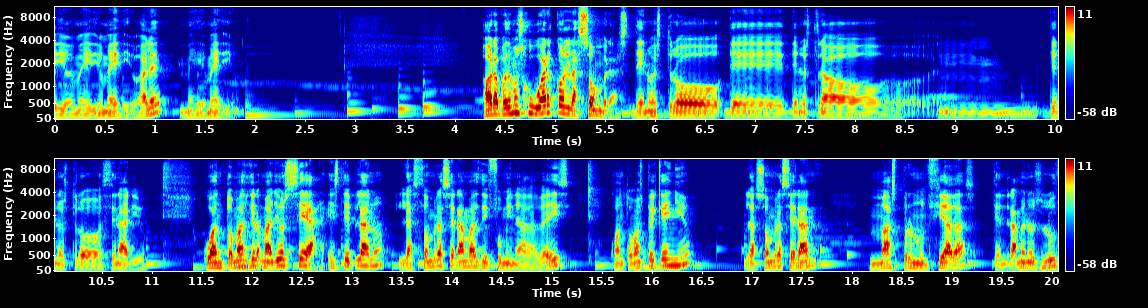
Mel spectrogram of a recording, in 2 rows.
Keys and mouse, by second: 4.1 click, 5.1 click, 12.7 middle click, 15.7 s.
